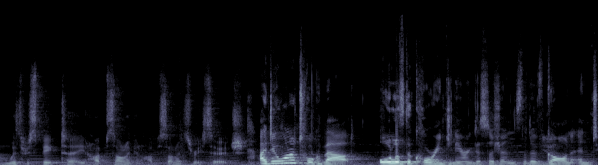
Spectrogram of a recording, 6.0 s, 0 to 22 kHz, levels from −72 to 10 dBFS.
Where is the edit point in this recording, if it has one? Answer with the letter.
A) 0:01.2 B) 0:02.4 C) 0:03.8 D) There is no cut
B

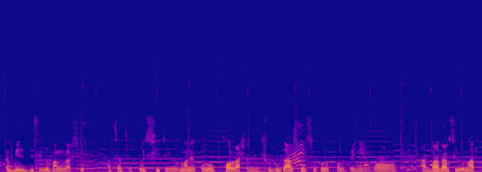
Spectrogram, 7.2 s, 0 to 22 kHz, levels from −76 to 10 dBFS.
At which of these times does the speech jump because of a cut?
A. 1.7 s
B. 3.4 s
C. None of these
C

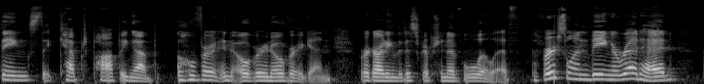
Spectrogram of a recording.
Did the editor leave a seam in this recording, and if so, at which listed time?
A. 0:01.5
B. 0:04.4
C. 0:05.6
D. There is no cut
C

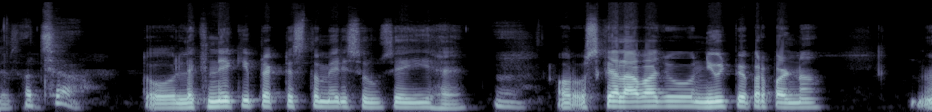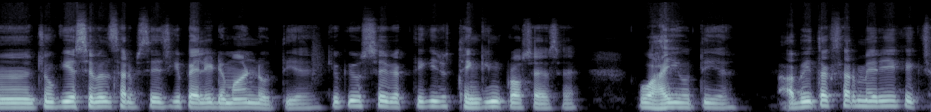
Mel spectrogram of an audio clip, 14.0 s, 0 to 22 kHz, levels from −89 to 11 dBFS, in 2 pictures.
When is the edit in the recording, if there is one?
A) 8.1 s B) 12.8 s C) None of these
B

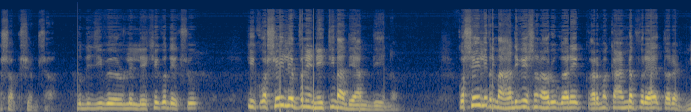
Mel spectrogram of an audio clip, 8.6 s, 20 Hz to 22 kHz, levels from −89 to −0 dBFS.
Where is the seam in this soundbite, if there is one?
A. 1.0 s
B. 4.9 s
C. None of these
A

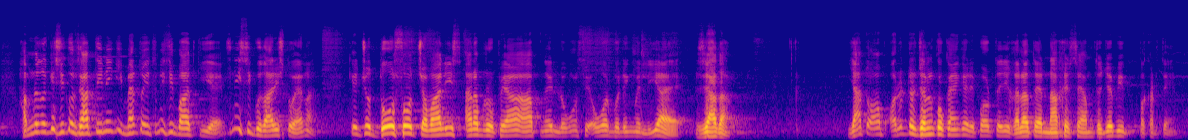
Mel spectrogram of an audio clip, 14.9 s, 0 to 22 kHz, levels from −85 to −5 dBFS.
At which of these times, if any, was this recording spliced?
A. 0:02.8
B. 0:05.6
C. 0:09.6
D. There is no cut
A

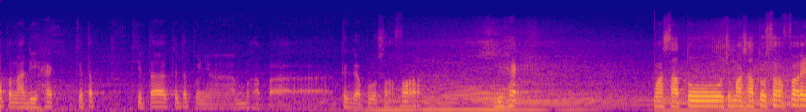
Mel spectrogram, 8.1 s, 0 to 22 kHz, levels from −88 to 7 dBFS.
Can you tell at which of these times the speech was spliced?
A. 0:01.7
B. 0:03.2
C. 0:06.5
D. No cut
C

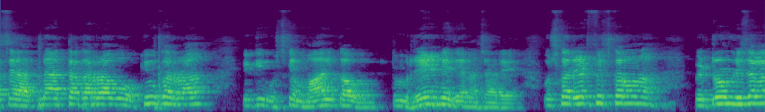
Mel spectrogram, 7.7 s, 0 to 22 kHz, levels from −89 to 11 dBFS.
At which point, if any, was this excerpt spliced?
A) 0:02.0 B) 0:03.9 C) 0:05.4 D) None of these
D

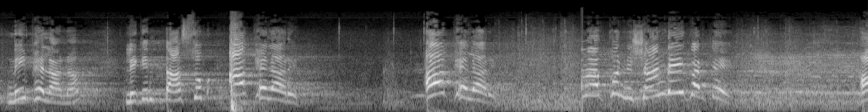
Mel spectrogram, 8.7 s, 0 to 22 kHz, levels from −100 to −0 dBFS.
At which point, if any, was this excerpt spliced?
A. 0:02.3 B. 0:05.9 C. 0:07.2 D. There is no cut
B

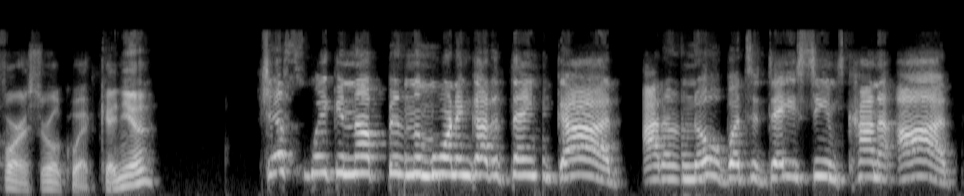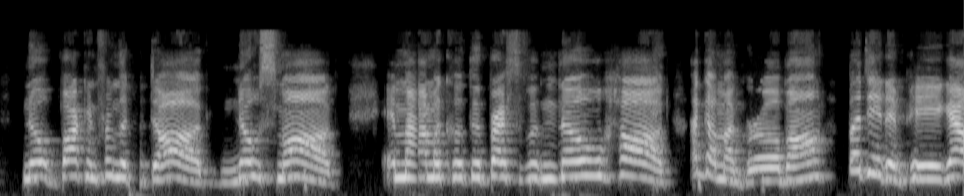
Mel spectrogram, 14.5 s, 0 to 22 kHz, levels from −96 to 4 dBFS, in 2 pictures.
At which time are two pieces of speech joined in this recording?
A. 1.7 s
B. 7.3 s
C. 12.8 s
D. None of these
A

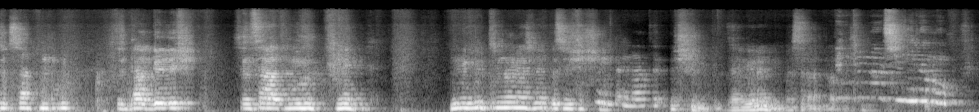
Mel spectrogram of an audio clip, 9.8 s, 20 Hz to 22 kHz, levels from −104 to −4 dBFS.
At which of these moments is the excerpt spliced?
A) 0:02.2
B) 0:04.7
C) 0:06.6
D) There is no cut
D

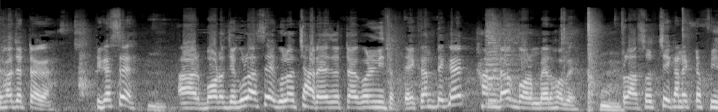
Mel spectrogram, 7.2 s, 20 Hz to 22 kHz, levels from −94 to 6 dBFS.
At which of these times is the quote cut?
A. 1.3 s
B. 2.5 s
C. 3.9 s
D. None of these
C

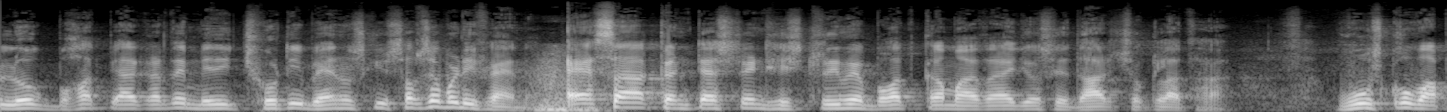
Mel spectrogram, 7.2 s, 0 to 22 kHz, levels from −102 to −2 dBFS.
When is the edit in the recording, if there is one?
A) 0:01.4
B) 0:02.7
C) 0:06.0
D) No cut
B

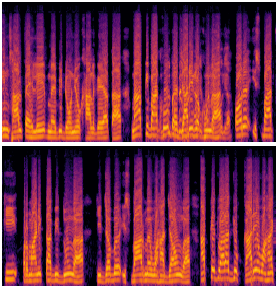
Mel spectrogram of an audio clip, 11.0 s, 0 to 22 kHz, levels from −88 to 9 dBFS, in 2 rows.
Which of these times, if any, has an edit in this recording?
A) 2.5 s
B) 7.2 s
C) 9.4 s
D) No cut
C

